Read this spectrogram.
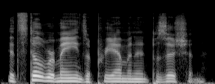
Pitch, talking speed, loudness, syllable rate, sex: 135 Hz, 165 wpm, -17 LUFS, 6.5 syllables/s, male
